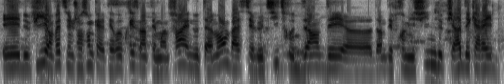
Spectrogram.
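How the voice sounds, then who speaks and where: Soft-spoken man, measured and thoughtful. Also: on the high side. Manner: thoughtful, many pauses and fillers. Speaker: illustrator at a convention stand. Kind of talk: casual interview chat. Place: busy convention hall.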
